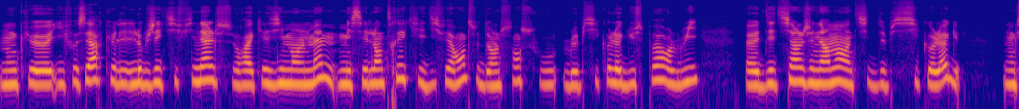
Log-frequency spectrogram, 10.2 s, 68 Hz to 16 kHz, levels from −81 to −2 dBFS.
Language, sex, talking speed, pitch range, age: French, female, 205 wpm, 230-275 Hz, 20-39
